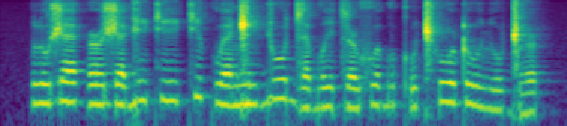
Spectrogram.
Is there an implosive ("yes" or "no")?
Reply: no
